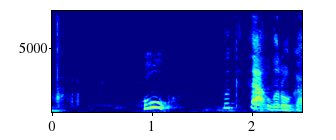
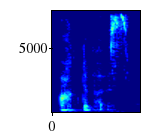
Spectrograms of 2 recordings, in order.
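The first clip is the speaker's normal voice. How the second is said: whispering; 8 dB quieter than usual. Acted. Whispered word to the children.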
